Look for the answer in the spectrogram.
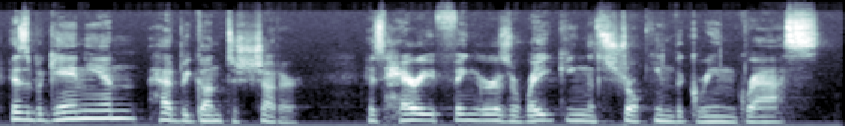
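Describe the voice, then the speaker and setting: A read-along streamer with a medium-pitched voice. The delivery is expressive storybook narration, informal and unpolished, as on a live stream. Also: moderate pace.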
